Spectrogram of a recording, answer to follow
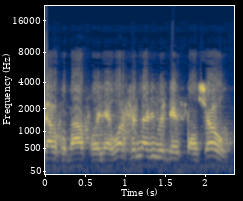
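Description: Speech only: a man talking in Somali without a break.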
